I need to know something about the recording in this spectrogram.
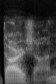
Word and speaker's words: Darcan: And today we have a very special episode with Arin Darjan. It's spelled Darkin, but I'm learning the pronunciations here.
